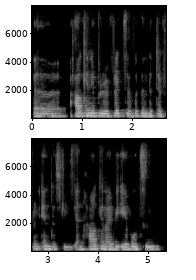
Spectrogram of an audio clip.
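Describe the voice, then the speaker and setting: A young woman from Zimbabwe, a technology policy writer, speaking calmly and evenly as a guest in an interview over a video call. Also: on the low side. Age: young adult. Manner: calm, measured speech. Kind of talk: conversational interview. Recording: dull, muffled lo-fi sound.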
